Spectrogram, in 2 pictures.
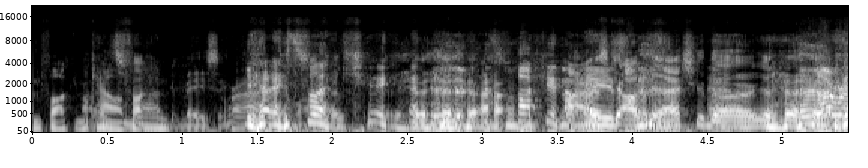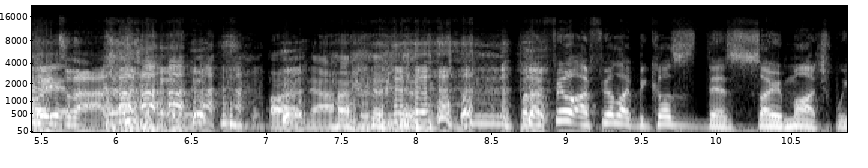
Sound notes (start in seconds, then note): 1.4 all laughing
